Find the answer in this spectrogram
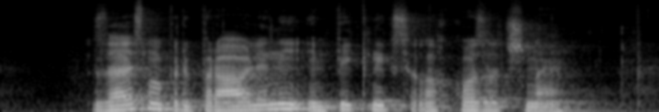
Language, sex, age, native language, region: Slovenian, male, 18-29, Slovenian, Posavska region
